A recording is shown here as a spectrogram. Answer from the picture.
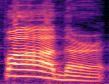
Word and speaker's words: father: 자, 그런데 이 말을 미국식 분절법으로 발음을 하면 father가 아니라 첫 음절을 fat 이렇게 만들어 놓고 거기다 이걸 붙이는 방법으로 해서 father 이렇게 발음을 합니다.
